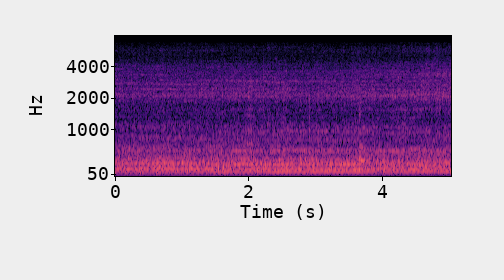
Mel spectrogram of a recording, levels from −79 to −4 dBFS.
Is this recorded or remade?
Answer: recorded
